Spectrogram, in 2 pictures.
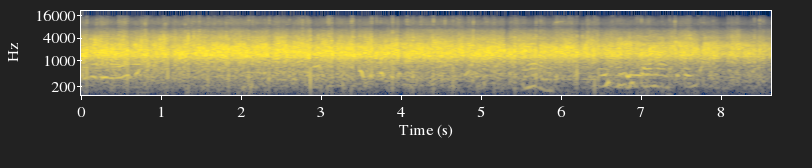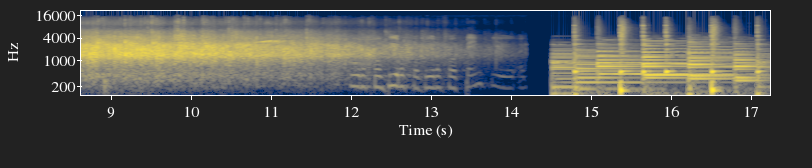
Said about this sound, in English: So, thank you. And with that, another round of applause, please.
